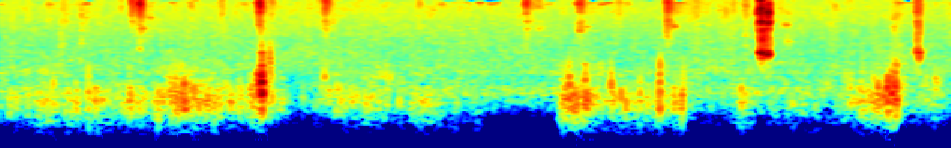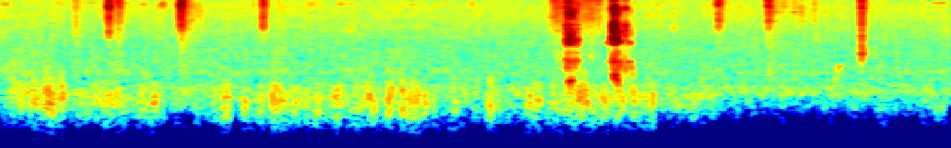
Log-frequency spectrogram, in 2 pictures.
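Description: Rustling of footsteps and movement on dry grass and fallen leaves, with a few light clicks and knocks from handling things at the work spot: a couple of single clicks, then a quick pair about ten seconds in.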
